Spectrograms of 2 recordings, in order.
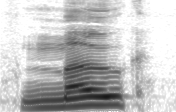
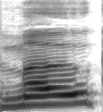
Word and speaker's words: Moog: He had a little label in his office, on his desk, saying it's Moog, rhymes with rogue, not Moog, rhymes with fugue.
